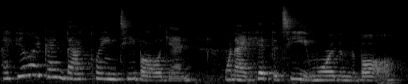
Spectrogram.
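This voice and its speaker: A woman reading the part of a spirited, caring teenage girlfriend, teasing and unhurried, in an echoey room. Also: mid-range voice, sing-song, darkish tone, slight background noise. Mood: discouraged. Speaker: reader.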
